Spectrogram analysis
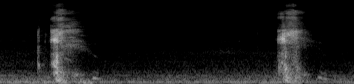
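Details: Sick person's induced sneezes: two forceful sneezes about two seconds apart, each a sharp burst of noisy air, with a quiet hum in the background.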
